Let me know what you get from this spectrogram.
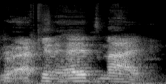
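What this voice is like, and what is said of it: Mock Australian accent. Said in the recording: “a really bad Australian accent ... Oh, terrible ... That was too good. It was way worse than that ... the accent's way worse than”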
